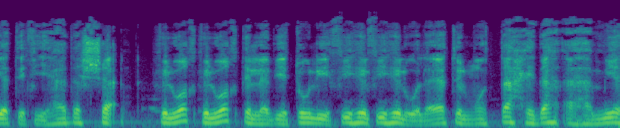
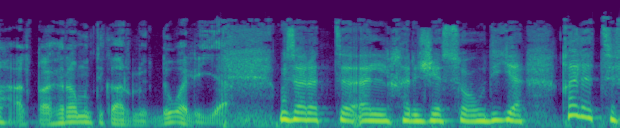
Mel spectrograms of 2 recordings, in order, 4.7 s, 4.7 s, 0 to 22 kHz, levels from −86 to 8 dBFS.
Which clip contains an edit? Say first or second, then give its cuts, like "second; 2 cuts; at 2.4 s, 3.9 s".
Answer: first; 2 cuts; at 1.5 s, 2.8 s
